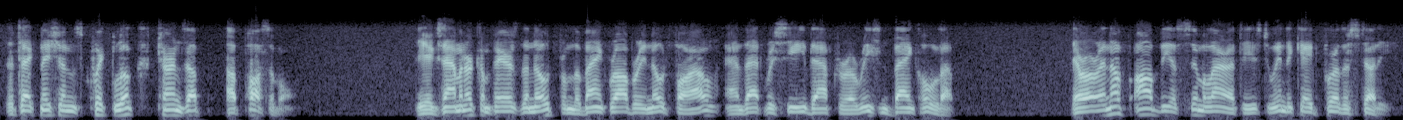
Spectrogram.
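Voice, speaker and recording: An American man delivering formal, scripted training film narration in a measured, instructional way with precise enunciation, on a 1960s film soundtrack. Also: lowish voice, no room sound, far from the mic. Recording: muffled narrow-band 1960s film soundtrack.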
